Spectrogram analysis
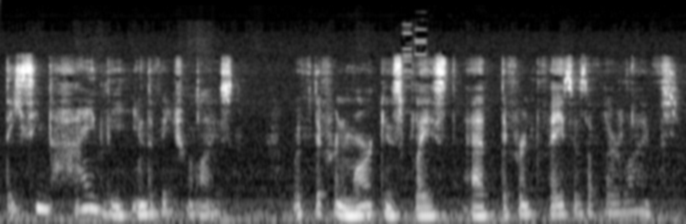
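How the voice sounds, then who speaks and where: Woman as an eerie scientist, very dark breathy voice. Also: rumbling low, expressive, measured pace, a little hiss or hum, low-quality recording. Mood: eerie, hushed. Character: suspicious female scientist-historian, calm and quietly eerie. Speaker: researcher giving a briefing. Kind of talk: spooky ASMR roleplay, soft-spoken.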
